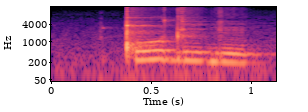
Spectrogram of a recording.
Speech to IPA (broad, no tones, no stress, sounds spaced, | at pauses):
ǃ u d i ɡ ĩ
